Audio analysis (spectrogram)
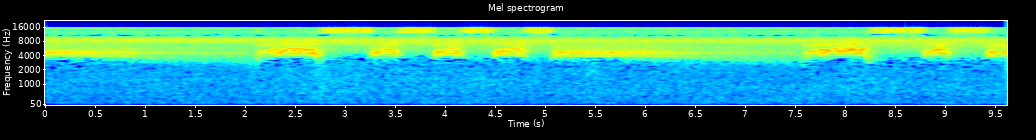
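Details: Cicada sound on a summer night, a shrill, unbroken buzz with a string of short louder pulses in the middle and a couple more near the end.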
